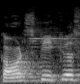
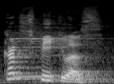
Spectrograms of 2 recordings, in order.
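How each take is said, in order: First: The first syllable has a rounded 'o' vowel. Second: The first syllable has a short 'uh' vowel. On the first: The speaker calls it wrong. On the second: The speaker calls it right.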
